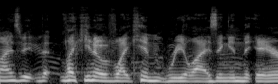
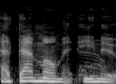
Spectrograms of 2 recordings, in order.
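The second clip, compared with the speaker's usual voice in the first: put-on voiceover narrator delivery; 3 semitones lower than usual. Commenting on a player realizing he had made a mistake: narrator voice. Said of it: "you had the narrator voice".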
